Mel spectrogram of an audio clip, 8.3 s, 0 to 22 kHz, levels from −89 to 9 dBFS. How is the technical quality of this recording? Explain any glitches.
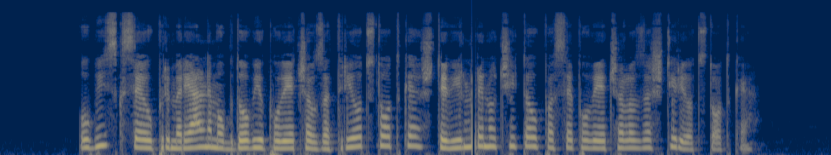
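The recording has two audible problems: coded treble throughout and one playback skip.

Throughout the speech, the treble sounds synthesized and gritty, with lispy s sounds. This is likely HE-AAC compression, rebuilding upper bands from copied lower ones, which fits roughly 24 kbps. Unlike plain lowpassing, brightness remains but is wrong.

At 4.72 to 4.75 s, a CD skip causes a brief mute of a few tens of milliseconds, then playback resumes from a different point on the disc. Unlike a dropout, the sound jumps rather than simply pausing.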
